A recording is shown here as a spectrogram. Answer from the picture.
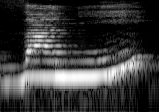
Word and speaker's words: amis: Les amis ramassent les cerises. Les amis ramassent les cerises. D'accord? Mi. S ne se prononce pas.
